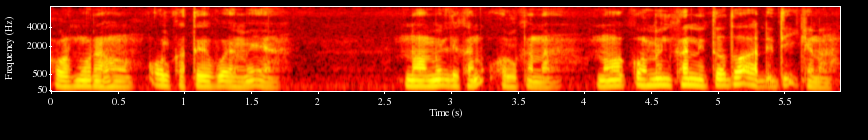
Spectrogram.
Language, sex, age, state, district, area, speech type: Santali, male, 45-60, Odisha, Mayurbhanj, rural, spontaneous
